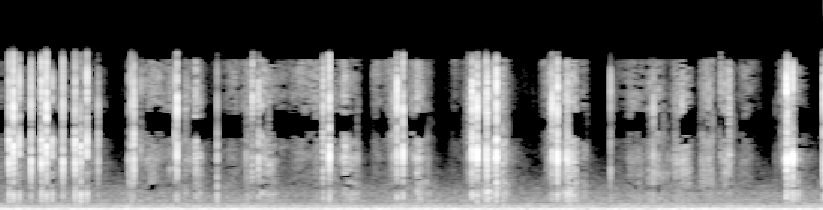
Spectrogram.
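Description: Long acrylic nails scratch and tap the surface of a fist-sized, round, carved wooden ball, possibly coconut shell, inlaid with light slivers and likely hollow with an opening. The result is a quiet run of dry, bright clicks and scratchy ticks over a low, steady background rumble, each tap dying away almost instantly.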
